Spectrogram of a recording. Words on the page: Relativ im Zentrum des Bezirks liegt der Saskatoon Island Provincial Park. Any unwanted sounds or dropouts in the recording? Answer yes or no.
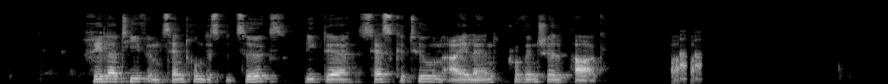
yes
